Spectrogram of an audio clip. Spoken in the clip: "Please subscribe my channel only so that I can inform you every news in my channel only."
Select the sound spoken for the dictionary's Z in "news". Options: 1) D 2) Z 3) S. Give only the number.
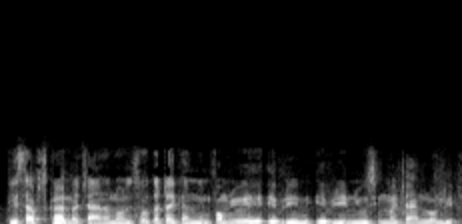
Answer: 3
